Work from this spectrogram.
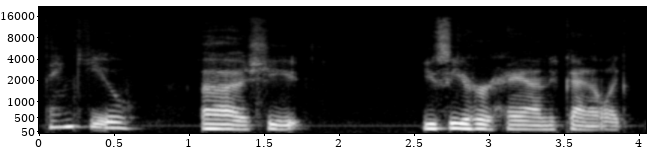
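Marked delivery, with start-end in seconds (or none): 0.0-0.6 put-on high, breathy child's voice; little ghost girl. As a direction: speak as a small, shy ghost girl.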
